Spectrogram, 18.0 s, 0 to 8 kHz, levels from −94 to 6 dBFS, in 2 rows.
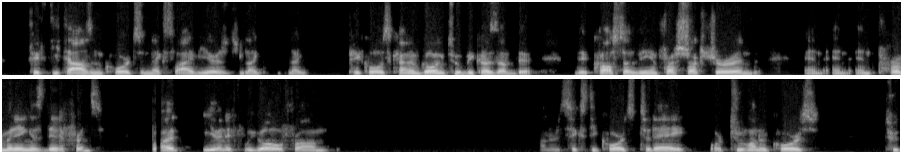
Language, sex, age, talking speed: English, male, 30-49, 145 wpm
